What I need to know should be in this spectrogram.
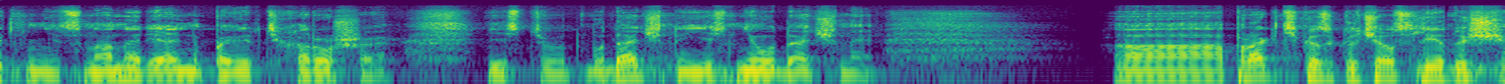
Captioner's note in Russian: тяжело вздыхает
